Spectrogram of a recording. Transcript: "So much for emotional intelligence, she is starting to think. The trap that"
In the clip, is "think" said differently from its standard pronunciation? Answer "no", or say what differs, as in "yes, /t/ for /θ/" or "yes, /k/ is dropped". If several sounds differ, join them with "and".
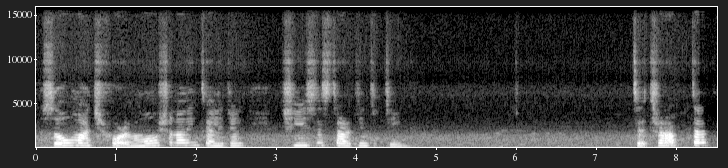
yes, /t/ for /θ/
